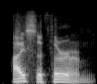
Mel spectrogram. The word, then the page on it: isotherm: American English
